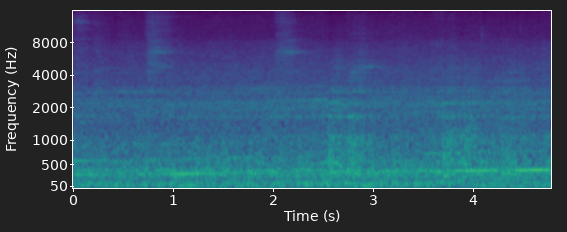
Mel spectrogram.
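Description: Sanyo Electric Railway train running, heard from inside the car: a steady rumble of wheels on rail, with an electric motor whine that rises slowly in pitch as the train gathers speed.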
